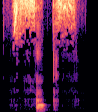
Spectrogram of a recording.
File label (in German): zahlen englisch vocoder 2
